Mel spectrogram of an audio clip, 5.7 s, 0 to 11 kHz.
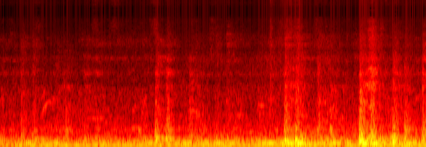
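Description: Cabin sound of a JR West 223 series electric train under way: a steady low rumble of wheels and running gear, with two louder clatters about a second apart near the end.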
